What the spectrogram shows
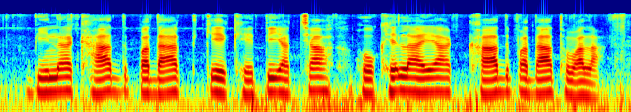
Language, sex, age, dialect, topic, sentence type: Magahi, male, 18-24, Western, agriculture, question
